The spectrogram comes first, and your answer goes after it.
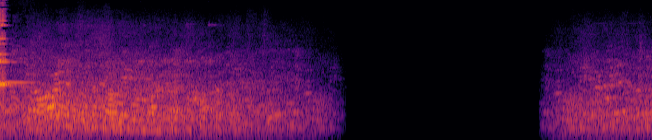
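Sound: glasses clinking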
